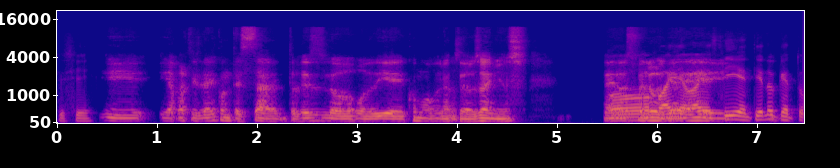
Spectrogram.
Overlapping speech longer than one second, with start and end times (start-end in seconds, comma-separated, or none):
5.5-6.9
